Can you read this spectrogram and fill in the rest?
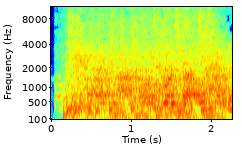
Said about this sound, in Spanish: Se aplaude, qué grande. Voy a bajarme sonidos de aplauso. Pero le puedo poner el del paro nacional.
